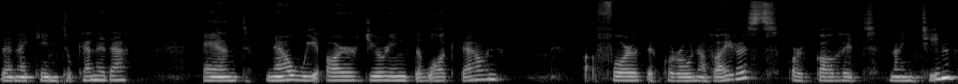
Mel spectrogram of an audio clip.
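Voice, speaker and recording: In an Egyptian accent, the voice speaks at a very slow pace with a dark, mellow tone. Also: woman, medium pitch for a woman, ordinary pitch variation, big swings in loudness. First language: Arabic. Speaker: bedtime story reader. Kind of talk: casual introduction; reading aloud. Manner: careful, slightly halting reading.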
